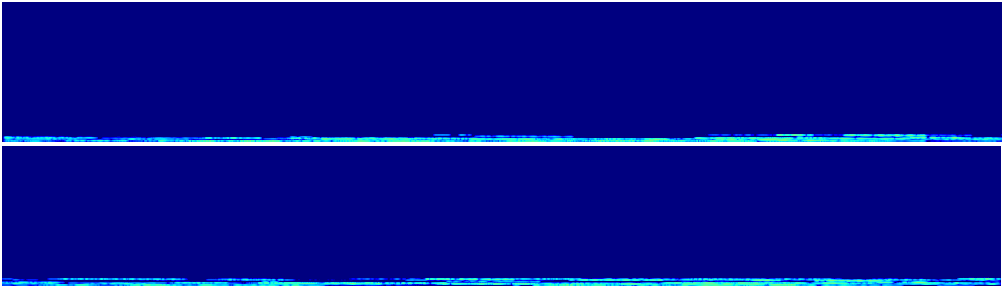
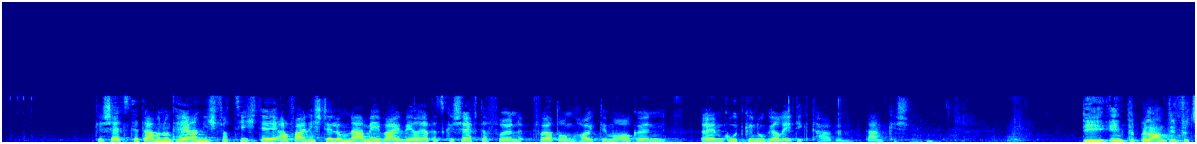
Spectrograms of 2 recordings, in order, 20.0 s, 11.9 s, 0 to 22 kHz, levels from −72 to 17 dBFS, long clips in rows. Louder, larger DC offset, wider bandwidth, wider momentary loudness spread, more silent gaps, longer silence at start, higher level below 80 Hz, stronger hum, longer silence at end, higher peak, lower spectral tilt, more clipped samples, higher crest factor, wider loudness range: second, -37 LUFS vs -25 LUFS; neither; second, 1.3 kHz vs 7.6 kHz; second, 8 LU vs 13 LU; neither; second, 0 s vs 0.95 s; second, under -90 dBFS vs -70 dBFS; neither; about the same, 0 s vs 0 s; second, -20 dBFS vs -8 dBFS; second, 2 dB/octave vs -5 dB/octave; neither; about the same, 16 dB vs 18 dB; about the same, 5 LU vs 7 LU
